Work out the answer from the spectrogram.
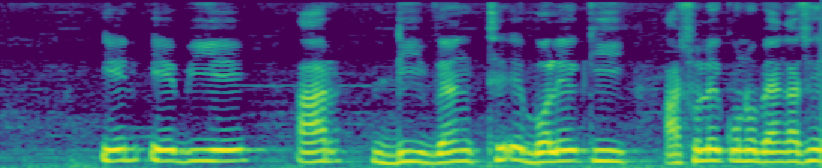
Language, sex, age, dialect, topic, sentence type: Bengali, male, 18-24, Northern/Varendri, agriculture, question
